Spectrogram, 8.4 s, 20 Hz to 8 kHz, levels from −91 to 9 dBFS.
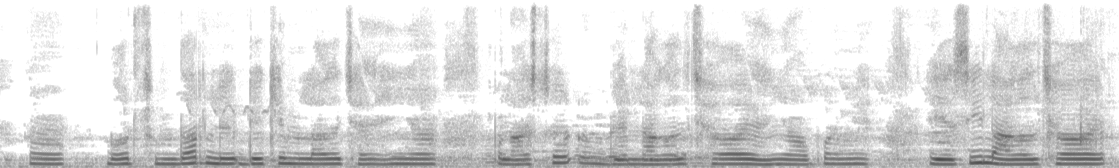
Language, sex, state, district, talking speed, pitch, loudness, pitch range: Maithili, female, Bihar, Samastipur, 130 wpm, 235 Hz, -34 LUFS, 225-240 Hz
